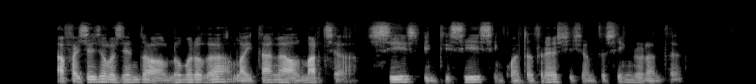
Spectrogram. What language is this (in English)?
Catalan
